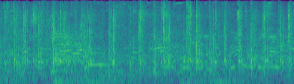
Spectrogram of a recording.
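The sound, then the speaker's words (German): Hooves of horses carrying armed riders clattering past through a town street near a market: rapid, uneven clip-clop strikes, fairly loud, with voices heard over the hoofbeats. “Da, die Reiter sind bewaffnet. Die sind in die Nebengasse geritten.”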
